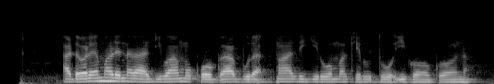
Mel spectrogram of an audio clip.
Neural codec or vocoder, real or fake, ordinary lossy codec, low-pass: codec, 16 kHz, 2 kbps, FunCodec, trained on Chinese and English, 25 frames a second; fake; AAC, 48 kbps; 7.2 kHz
